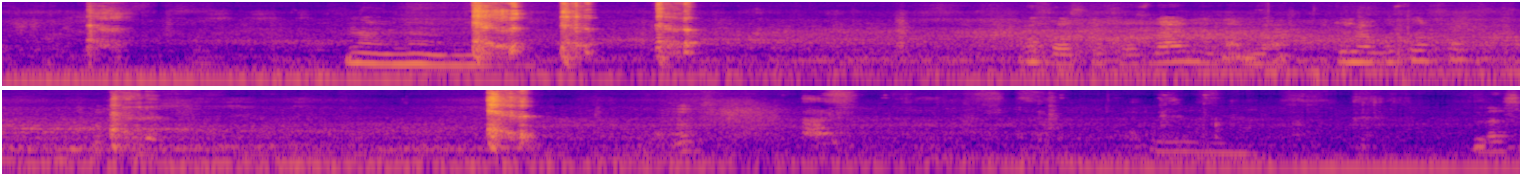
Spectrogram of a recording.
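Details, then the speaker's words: Nomadic woman living in the mountains with a severe, ongoing cough, drinking water to see if it eases: several harsh coughs with throat clearing over a steady low outdoor rumble; persistent cough. "تا اب بخورم ببینم سرفه کردنم بهتر نمیشود مدام دارم سرفه میکنم"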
